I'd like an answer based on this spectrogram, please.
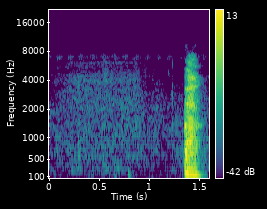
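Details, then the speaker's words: Single forceful voluntary cough after a quiet pause, demonstrated by a student nurse during a deep breathing and coughing exercise with a pillow for comfort; a controlled cough to help clear the lungs. "so that you will breathe for you'll breathe your nose and then cough two times just like this"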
